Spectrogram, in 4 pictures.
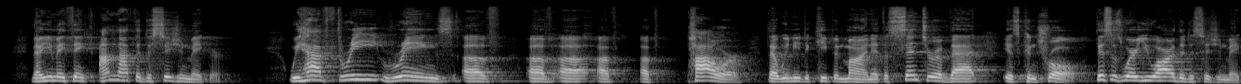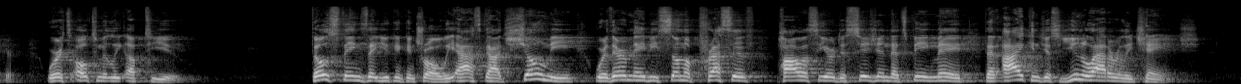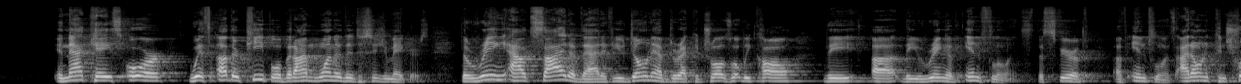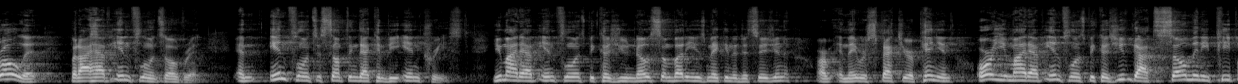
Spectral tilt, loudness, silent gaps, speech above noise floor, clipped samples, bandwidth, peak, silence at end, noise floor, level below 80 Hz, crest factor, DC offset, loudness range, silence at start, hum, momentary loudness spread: -5 dB/octave; -22 LUFS; none; 48 dB; under 0.1%; 16 kHz; -2 dBFS; 0 s; -70 dBFS; -78 dBFS; 20 dB; under 0.1%; 3 LU; 0.3 s; none; 9 LU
